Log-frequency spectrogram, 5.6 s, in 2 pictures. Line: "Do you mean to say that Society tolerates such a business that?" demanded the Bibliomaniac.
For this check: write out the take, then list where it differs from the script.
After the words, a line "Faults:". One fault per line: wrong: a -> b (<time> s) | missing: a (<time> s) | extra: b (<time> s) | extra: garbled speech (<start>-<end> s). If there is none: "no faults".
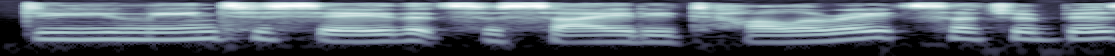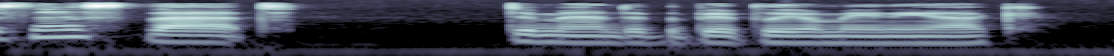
"Do you mean to say that Society tolerates such a business that?" demanded the Bibliomaniac.
Faults:
no faults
